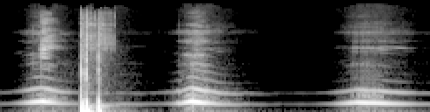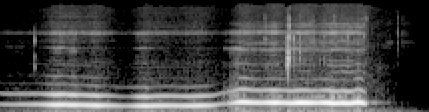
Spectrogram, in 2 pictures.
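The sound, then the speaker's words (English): A voice mimics a mosquito's whine, with a couple of short buzzy bursts and then a long, steady, nasal drone that rises slightly at the end, after a sharp thump near the start. “You just like get the pillow and you're like banging against the wall and the mosquito is going, jing.”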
